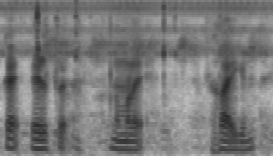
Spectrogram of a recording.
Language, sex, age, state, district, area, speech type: Malayalam, male, 60+, Kerala, Kottayam, urban, spontaneous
